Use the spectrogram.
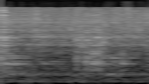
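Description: Vegetables fry softly in a pan, a faint, steady sizzle with a light stirring scrape in a brief moment, no voices.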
